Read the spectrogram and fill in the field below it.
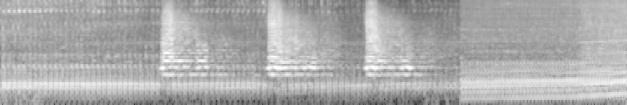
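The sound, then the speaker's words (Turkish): A motorcycle with a passenger in its sidecar and suitcases fixed on an iron rack at the back sets off from Kabataş pier; the engine runs and revs steadily while three loud horn blasts sound at intervals before the engine carries on alone. “Aydın motosikletti. Hüseyin hemen yanında motosiklete bağlı olan sepette oturuyor.”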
